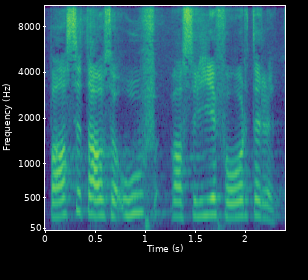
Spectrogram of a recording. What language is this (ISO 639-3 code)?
gsw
